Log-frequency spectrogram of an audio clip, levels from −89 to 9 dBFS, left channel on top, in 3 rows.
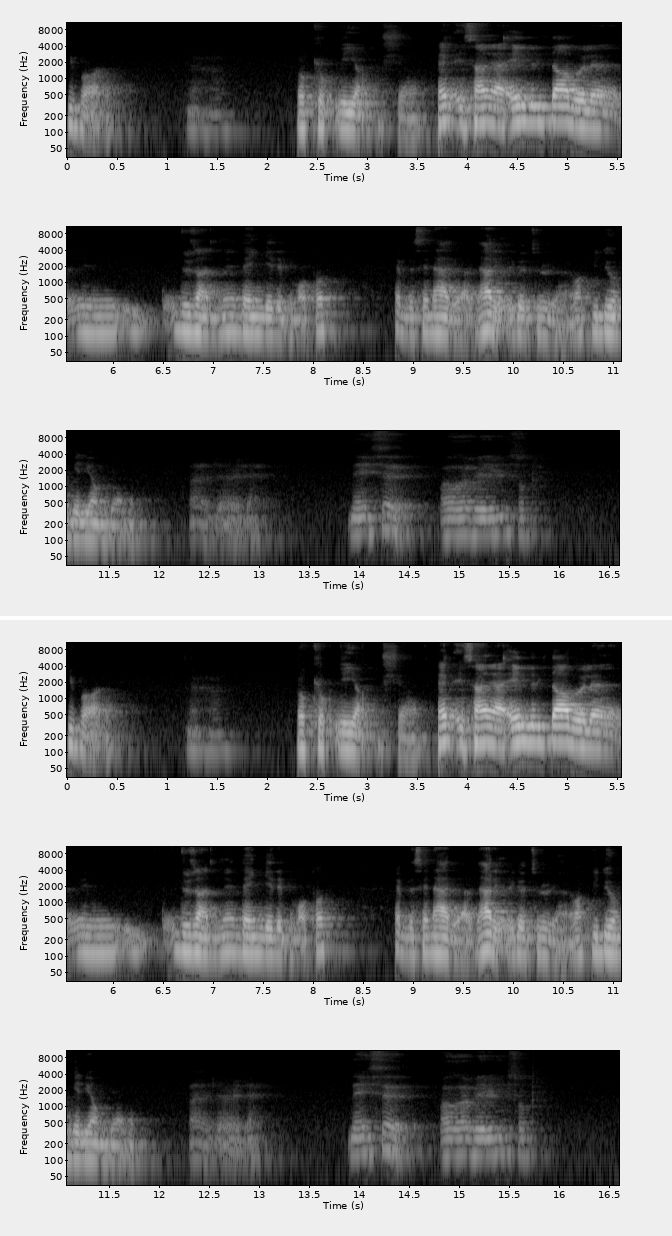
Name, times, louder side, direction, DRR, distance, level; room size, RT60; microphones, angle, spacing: voice 1, 0.0-0.4 2.3-3.0 3.3-8.2 8.8-11.8, right 2 dB, 30° right, 9 dB, 0.8 m, -26 dB
voice 2, 1.2-1.6 12.3-13.0 13.9-14.5 14.8-15.8, right 1 dB, 85° right, 1 dB, 1.4 m, -41 dB
14.0 x 7.1 x 4.8 m, 0.82 s
head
